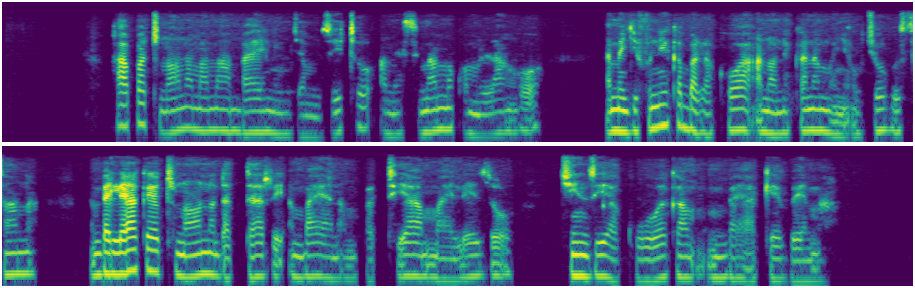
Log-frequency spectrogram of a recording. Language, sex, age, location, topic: Swahili, female, 25-35, Nairobi, health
